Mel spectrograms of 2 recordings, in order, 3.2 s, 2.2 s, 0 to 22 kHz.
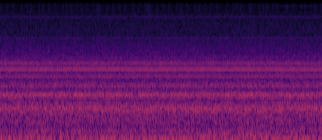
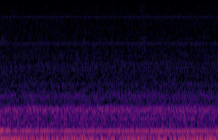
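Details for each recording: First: Opus BT-C3100 v2.2 Li-ion charger with its stock cooling system while discharging: steady loud airy whoosh with a shrill whine, the noisiest of the compared setups, annoying enough to disturb sleep. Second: Opus BT-C3100 v2.2 battery charger discharging at 1 A: cooling fan at low speed gives a quiet, steady low hum with a faint even tone, no ticking or wobble, slightly louder when the charger is flipped over.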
